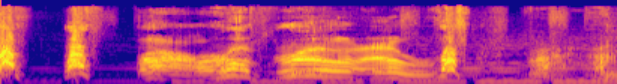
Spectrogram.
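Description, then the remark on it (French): A person's voice imitates an angry dog, with drawn-out growling snarls broken by a few short, sharp bursts. It is fairly loud, and no words are spoken. “Et parfois, il est d'une humeur de chien.”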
